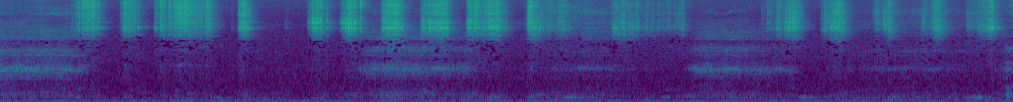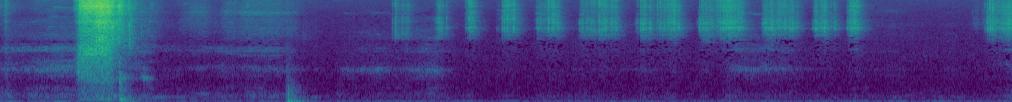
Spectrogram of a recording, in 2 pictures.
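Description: Gold Monkey straight razor scraping through lathered stubble, a quick series of short, dry, raspy strokes repeating all through. About eleven seconds in there is one louder rushing noise lasting about half a second.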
